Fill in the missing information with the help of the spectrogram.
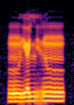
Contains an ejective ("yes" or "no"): no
